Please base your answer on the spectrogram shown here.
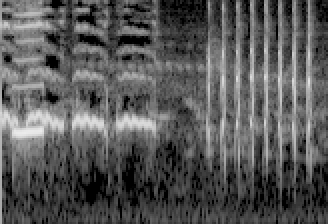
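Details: Morning song practice by a silver-eared laughingthrush: three sustained clear whistles, followed by a regular series of about nine short, bright chip notes.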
